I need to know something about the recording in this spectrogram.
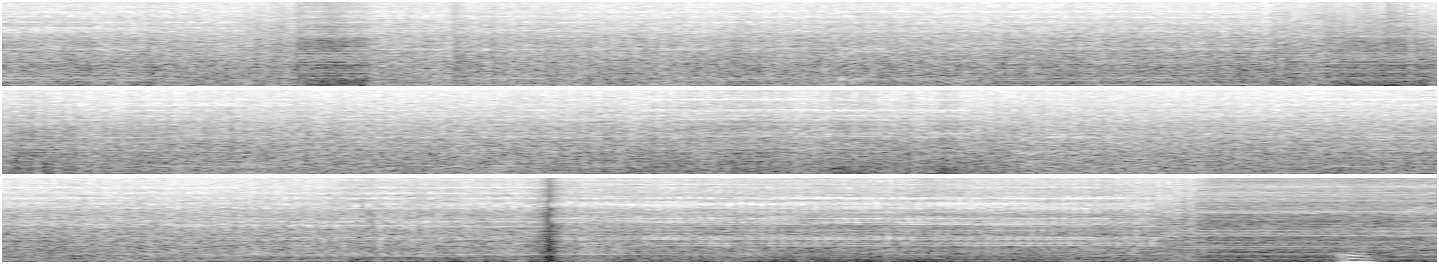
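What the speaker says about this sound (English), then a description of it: "Then you turn the lathe on" A lathe runs steadily for shear scraping a metal workpiece, a continuous close machine drone with a few brief dips and a short break near the end.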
